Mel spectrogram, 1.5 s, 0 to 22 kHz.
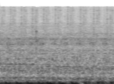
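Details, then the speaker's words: Nissan D40 Navara with freshly swapped VK45DE V8, first start, fuel possibly still airy, slow lumpy idle about 500 rpm with uneven stumbling beat; one cylinder down, owner suspects injector, later traced to dirty injector plug contacts. "hey i think we still got one not quite right yeah it feels like one down"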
